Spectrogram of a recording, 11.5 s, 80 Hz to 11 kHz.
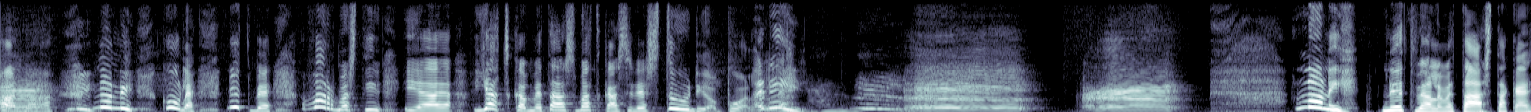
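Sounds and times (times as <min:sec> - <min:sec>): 
sheep bleating on an open pasture at a sheep farm: 0:00.0 - 0:00.6, 0:06.1 - 0:09.0
speech: 0:00.4 - 0:07.4, 0:09.7 - 0:11.4.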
